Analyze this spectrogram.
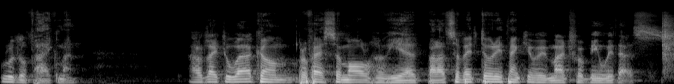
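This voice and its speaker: Speaking at a fairly quick pace, a man with an Italian accent has a fairly low pitch. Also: ordinary pitch variation. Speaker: university program director. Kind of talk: formal introduction.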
